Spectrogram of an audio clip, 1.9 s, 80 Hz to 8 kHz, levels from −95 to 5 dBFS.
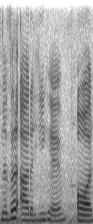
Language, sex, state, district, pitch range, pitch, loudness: Hindi, female, Uttar Pradesh, Lucknow, 210-245 Hz, 225 Hz, -17 LUFS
